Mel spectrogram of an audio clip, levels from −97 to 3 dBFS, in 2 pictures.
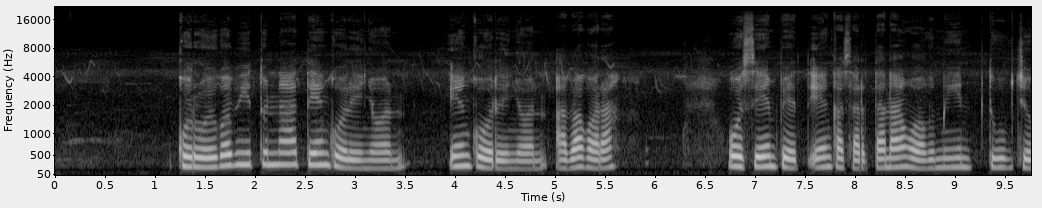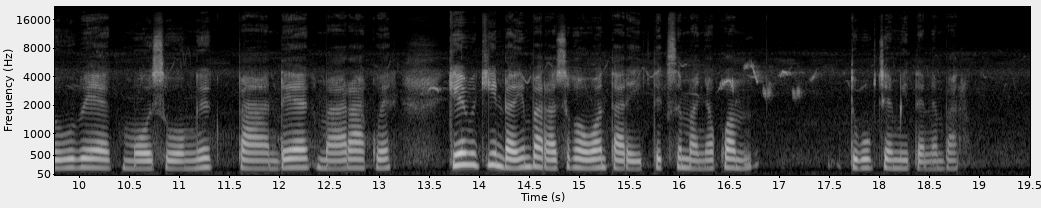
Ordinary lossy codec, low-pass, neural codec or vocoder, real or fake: none; 19.8 kHz; none; real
